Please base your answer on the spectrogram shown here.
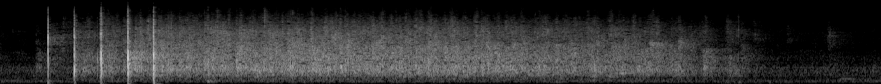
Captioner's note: applause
